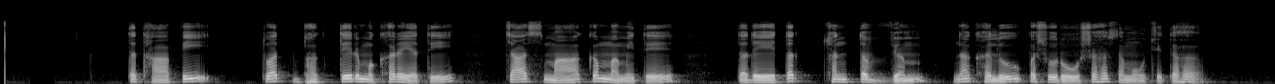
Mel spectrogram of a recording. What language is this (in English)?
Sanskrit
